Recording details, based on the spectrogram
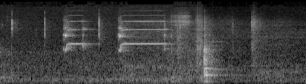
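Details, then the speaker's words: Continuity test on the wiring of a 330 MiniHex build: short, clean high beeps when the probes touch, confirming a good connection. "all good there so we should get sound there"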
